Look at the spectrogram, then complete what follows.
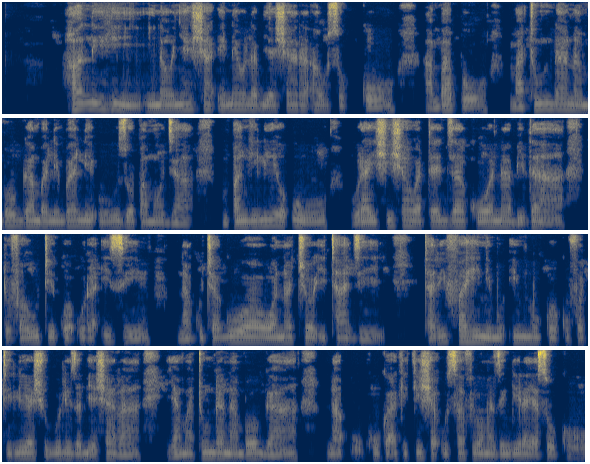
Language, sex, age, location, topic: Swahili, male, 18-24, Kisumu, agriculture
